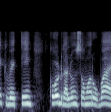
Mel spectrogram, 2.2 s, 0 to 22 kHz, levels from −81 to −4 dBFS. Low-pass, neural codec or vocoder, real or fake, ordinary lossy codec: none; codec, 16 kHz, about 1 kbps, DyCAST, with the encoder's durations; fake; none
